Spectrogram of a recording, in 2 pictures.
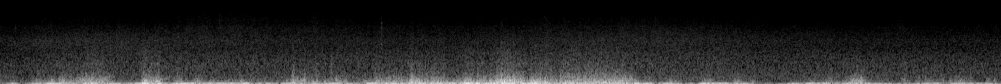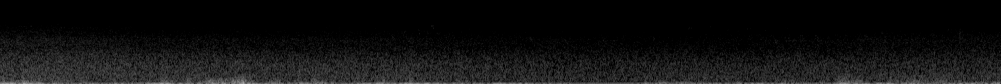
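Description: A train rumbles slowly past on the rails.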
